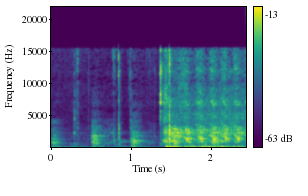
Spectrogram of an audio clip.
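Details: Isuzu Panther Miyabi diesel after an engine overhaul: uneven, labouring crank for over a second before catching into a rough idle. Hard start because the glow plugs are inactive and must be pushed manually. Diesel also drains back from the injection pump to the tank because the feed pump fails.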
